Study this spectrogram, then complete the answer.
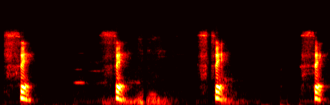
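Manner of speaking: "se" said the French way, say not see; "se" with a short French é sound; French letter C. Shown as a demonstration. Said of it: "the pronunciation of alphabet C in French".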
